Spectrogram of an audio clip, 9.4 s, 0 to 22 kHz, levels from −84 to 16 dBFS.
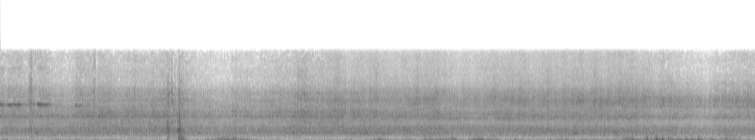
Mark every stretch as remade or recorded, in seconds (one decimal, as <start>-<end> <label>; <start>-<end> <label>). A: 0.0-4.1 recorded; 4.1-8.1 remade; 8.1-9.4 recorded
